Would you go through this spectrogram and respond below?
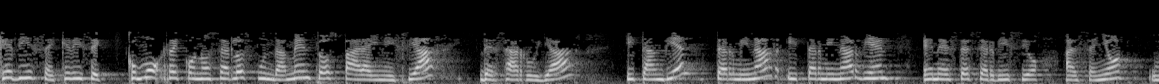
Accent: Monterrey, Nuevo León, Mexico; accent: Monterrey; Yo soy mexicana, nací en Monterrey, Nuevo León, México. Ahí nací, ahí crecí, ahí he pasado la mayor parte de mi vida. El acento que ustedes escuchan es de Monterrey.

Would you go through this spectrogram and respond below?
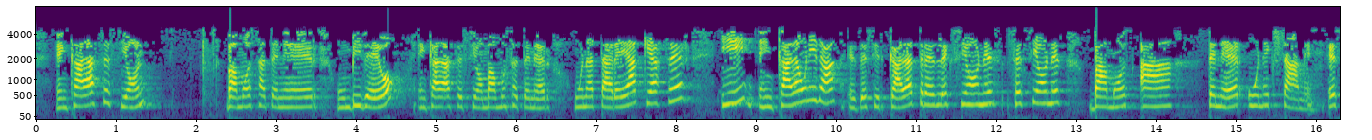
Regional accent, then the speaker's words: Monterrey, Nuevo León, Mexico; accent: Monterrey; Yo soy mexicana, nací en Monterrey, Nuevo León, México. Ahí nací, ahí crecí, ahí he pasado la mayor parte de mi vida. El acento que ustedes escuchan es de Monterrey.

